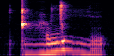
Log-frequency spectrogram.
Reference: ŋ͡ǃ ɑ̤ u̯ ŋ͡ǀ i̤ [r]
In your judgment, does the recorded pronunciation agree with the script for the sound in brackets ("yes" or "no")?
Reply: yes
